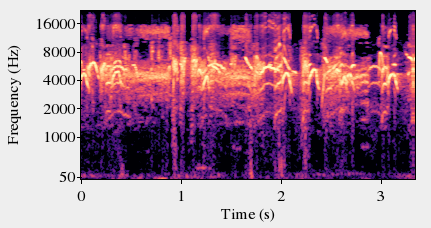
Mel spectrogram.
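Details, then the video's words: High, thin sunbird twittering runs on almost nonstop. Rapid upward and downward chirps crowd together, with a few sharper squeaky notes standing out. "Suara Burung Ribut Burcil"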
